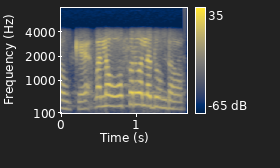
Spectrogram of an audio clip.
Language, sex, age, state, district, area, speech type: Malayalam, female, 18-30, Kerala, Palakkad, rural, conversation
